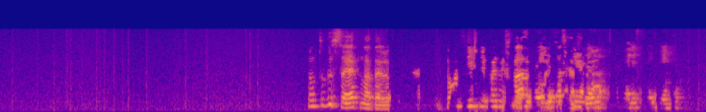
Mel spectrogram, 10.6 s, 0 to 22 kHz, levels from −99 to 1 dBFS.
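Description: From 5.85 to 8.21 s the talker's speech drops out in pieces, totalling about one and a half seconds and falling by around 35 dB at its deepest. This is speech suppressed in double talk, likely from the echo canceller failing to tell near speech from loudspeaker echo and attenuating both. From 7.77 to 10.3 s the other side's voice leaks through at roughly the talker's own level, likely because the canceller left residual loudspeaker echo in the microphone path. A second, briefer suppression at 8.46 to 8.6 s pulls the speech down by about 10 dB.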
